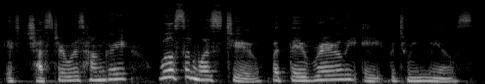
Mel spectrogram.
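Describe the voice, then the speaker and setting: Expressive woman reading a children's storybook, lively pitch. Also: moderate pace. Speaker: reader, minister. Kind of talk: children's storybook read-aloud.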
